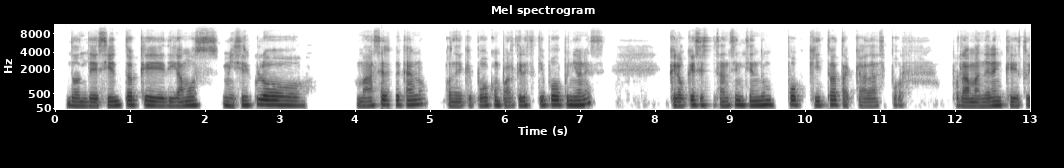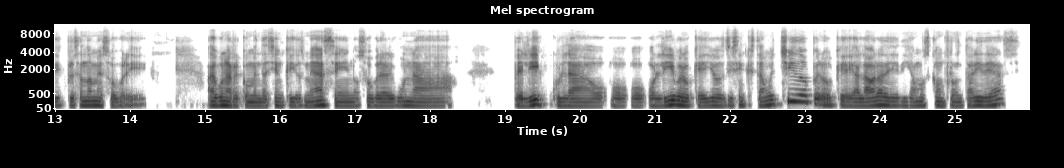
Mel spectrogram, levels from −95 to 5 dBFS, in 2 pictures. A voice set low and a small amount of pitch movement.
No: low, 120 Hz; average, 3.0 semitones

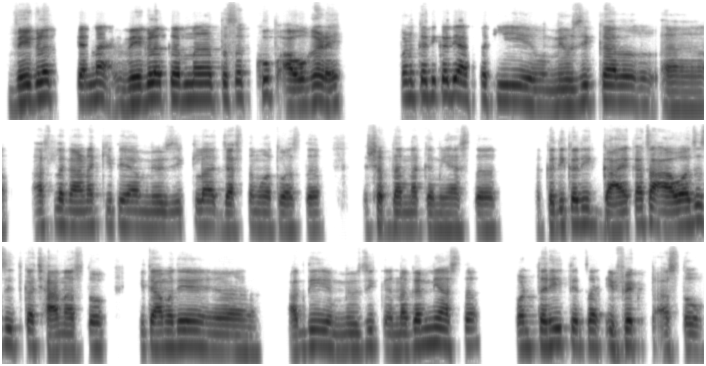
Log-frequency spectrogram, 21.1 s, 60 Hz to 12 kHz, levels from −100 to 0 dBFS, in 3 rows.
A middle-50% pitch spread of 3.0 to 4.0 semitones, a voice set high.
No: average, 3.6 semitones; low, 130 Hz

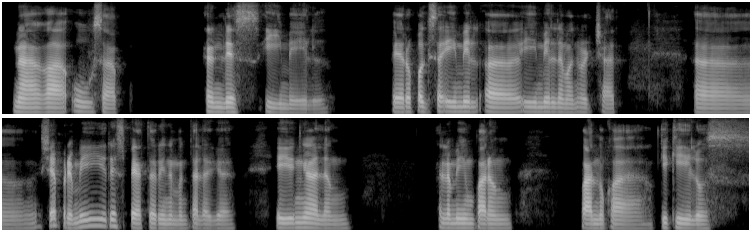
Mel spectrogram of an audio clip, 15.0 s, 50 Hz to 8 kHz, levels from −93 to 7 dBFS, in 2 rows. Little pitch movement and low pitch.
Yes: narrow, 2.0 semitones; low, 115 Hz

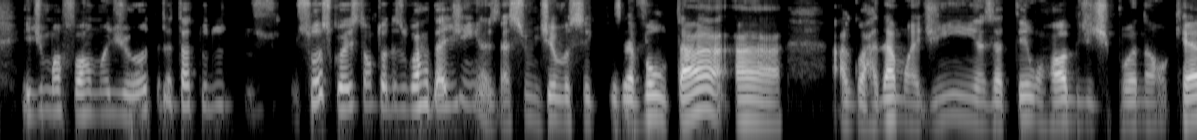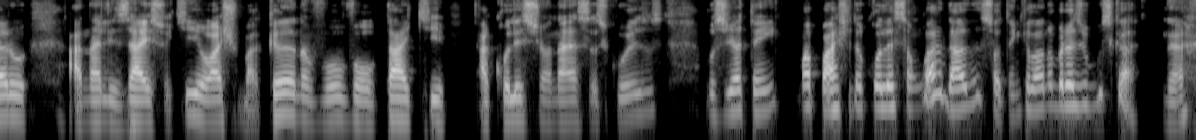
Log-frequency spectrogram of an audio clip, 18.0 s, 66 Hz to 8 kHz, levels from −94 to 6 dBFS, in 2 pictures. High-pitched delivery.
No: medium, 155 Hz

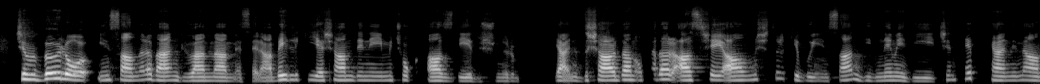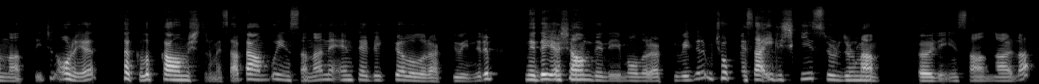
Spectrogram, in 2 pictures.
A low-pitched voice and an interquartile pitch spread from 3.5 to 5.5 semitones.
No: high, 200 Hz; average, 4.0 semitones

